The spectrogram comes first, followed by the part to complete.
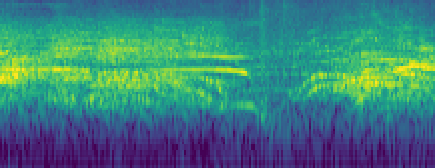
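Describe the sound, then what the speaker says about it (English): A crowd at a Taronga Zoo seal show yells together in a loud, sustained shout of many voices, children among them, dipping briefly before swelling again into cheering. "On the count of three, everyone help him out. Let's yell jump Mitchie"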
